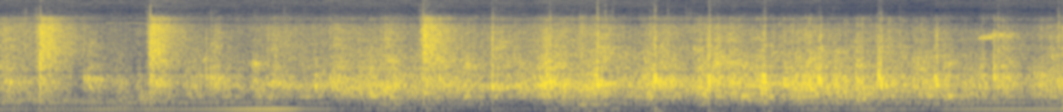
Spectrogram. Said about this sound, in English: In the courtyard and down the rocky way, the roll of heavy wheels, the crack of whips. The wagons have gone.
